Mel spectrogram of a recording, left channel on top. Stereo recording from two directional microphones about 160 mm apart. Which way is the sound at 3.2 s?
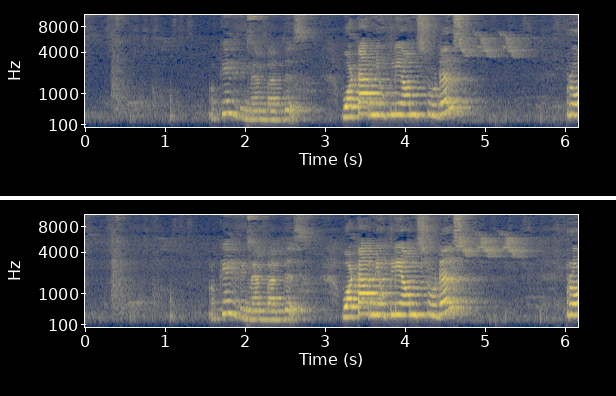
Centre (ahead or behind).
